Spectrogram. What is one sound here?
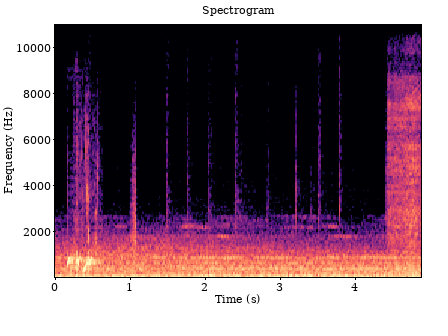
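Footsteps tap lightly on stone at an even pace.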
